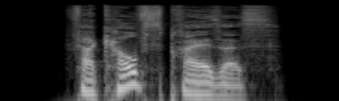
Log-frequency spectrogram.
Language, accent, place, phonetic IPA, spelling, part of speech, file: German, Germany, Berlin, [fɛɐ̯ˈkaʊ̯fsˌpʁaɪ̯zəs], Verkaufspreises, noun, De-Verkaufspreises.ogg
- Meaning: genitive of Verkaufspreis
